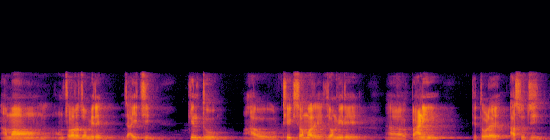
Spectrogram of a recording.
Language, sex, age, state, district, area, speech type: Odia, male, 45-60, Odisha, Dhenkanal, rural, spontaneous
